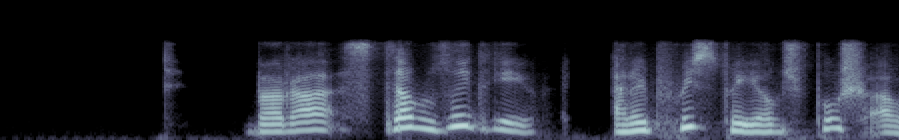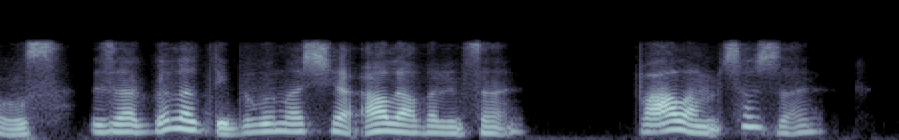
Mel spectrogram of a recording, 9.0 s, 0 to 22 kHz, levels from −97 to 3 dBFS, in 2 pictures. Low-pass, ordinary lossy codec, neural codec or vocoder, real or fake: 7.2 kHz; Opus, 24 kbps; codec, 16 kHz in and 24 kHz out, 0.4 kbps, LongCat-Audio-Codec, four codebook decoder; fake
